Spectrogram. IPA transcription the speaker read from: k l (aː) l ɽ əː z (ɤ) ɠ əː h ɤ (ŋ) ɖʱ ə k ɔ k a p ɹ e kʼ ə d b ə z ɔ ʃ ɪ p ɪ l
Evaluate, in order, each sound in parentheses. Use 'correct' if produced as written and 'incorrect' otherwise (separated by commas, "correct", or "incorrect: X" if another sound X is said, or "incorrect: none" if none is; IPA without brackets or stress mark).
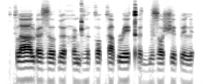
correct, correct, incorrect: ɳ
